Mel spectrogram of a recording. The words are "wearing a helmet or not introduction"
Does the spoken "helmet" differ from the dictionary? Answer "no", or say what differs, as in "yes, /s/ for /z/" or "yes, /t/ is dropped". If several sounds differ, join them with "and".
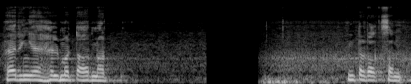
no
